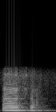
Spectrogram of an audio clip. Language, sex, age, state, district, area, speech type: Kannada, male, 18-30, Karnataka, Chitradurga, rural, conversation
